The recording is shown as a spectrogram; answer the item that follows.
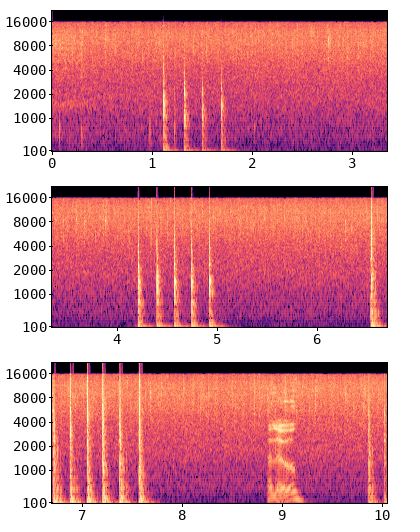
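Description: Knuckles rapping on a heavy wooden double door in three rounds of quick knocks: a short round of about five knocks, a longer one of about seven, then the loudest and longest of about ten. Steady rain hisses behind, and a short call is heard near the end.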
